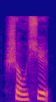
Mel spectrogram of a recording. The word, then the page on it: 手续: shǒu xù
